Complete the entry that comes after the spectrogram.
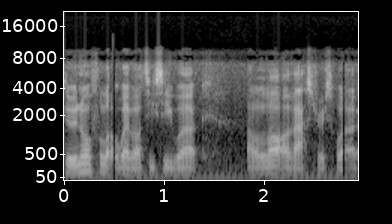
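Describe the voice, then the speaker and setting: Vocal fry marks a man's voice as he talks at a fairly quick pace. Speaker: tech conference speaker, company founder. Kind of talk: conference talk. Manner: animated.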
